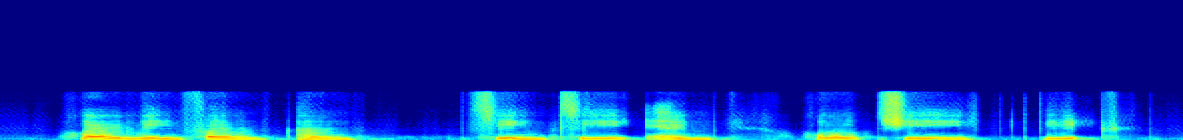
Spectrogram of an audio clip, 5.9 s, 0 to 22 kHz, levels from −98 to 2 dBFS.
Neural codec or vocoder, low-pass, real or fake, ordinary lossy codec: codec, 16 kHz, 0.5 kbps, FreqCodec, smaller model; none; fake; none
